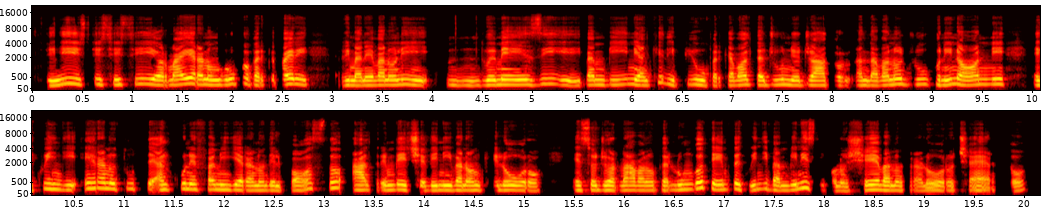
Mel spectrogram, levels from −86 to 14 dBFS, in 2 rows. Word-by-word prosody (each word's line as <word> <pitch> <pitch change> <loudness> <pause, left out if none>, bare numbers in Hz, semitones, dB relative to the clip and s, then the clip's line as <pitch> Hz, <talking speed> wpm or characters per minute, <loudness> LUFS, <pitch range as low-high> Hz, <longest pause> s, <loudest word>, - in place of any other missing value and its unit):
Sì, 210 +5 +2
sì, 215 -2 -4
sì, 200 0 -2
sì, 215 +1 -1
ormai 195 +5 +4
erano 200 -3 +4
un 190 - +4
gruppo 220 +4 -1
perché 185 -3 -3
poi 210 +1 +4
ri 200 -2 -1 0.3
rimanevano 180 +1 +3
lì, 190 -2 +1
mhmm, 175 -3 -6
2 185 +1 +3
mesi 200 0 +2
i 190 -7 -2
i - - -4
bambini 195 +2 0
anche 185 +10 -2
di 190 -5 -5
più, 200 -2 0
perché 175 - -7
a - - 0
volte 195 0 +1
a - - +4
giugno 190 0 -1
già 180 0 +2
torn 175 -1 -7
andavano 180 +4 +1
giù 210 +1 -7
con 190 -3 -2
i 195 - +3
nonni 210 +2 +2 0.3
e 180 -2 -2
quindi 205 -3 -2
erano 240 -2 +2
tutte 230 -1 -6
alcune 210 +2 0
famiglie 200 -2 0
erano 175 -1 +2
del 175 -1 -1
posto, 235 +9 -2
altre 190 0 0
invece 185 -2 +1
venivano 180 +1 +2
anche 180 0 -4
loro 175 -3 +1 0.2
e 180 -1 -2
soggiornavano 180 0 +1
per 175 -1 -3
lungo 210 +7 +2
tempo 210 -3 0
e 210 - +1
quindi 210 +4 -4
i - - -9
bambini 195 +9 +1
si 185 - -13
conoscevano 175 +2 +1
tra 175 - -9
loro, 90 +1 -1
certo. - - -4
190 Hz, 185 wpm, -23 LUFS, 180-210 Hz, 0.3 s, ormai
